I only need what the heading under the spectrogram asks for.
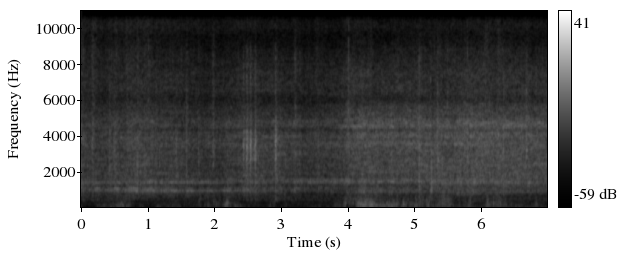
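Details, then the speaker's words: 2006 Acura TL after swapping in new CV axles, slow parking-lot test drive: only tyre and road rumble, with no rhythmic clicking or popping; suspension squeak still unresolved; CV axles sound normal. "well I didn't hear any popping so man with all that dude we're going to call that a wrap"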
